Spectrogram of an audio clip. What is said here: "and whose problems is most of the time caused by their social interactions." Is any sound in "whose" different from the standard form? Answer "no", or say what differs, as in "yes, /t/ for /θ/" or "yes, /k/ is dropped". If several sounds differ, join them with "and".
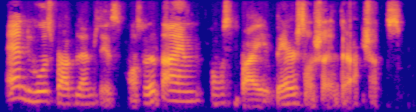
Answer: yes, /s/ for /z/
